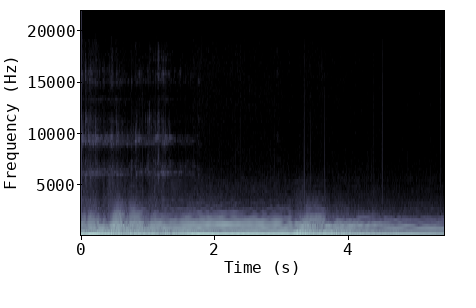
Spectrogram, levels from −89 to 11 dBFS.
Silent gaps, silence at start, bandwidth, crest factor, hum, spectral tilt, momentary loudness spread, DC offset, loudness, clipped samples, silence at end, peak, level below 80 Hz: none; 0 s; 3.2 kHz; 14 dB; none; -10.5 dB/octave; 10 LU; under 0.1%; -22 LUFS; under 0.1%; 0 s; -6 dBFS; -30 dBFS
